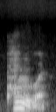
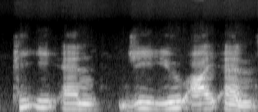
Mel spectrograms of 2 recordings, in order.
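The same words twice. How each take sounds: First: Said in the usual way. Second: Slow, letter by letter spelling. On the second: Acted. Caller spelling for a confused clerk, slow and deliberate. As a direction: spell each letter slowly down the line. Spelling slowly over the phone.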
